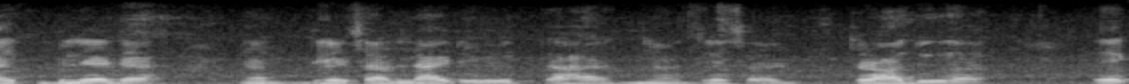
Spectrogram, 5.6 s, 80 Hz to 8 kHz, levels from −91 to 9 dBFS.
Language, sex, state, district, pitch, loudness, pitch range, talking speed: Hindi, male, Bihar, East Champaran, 125 Hz, -17 LUFS, 115-130 Hz, 180 wpm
